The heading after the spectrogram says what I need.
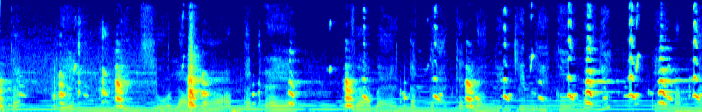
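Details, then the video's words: Eurasian coots on a trapping lure recording used late in the season: a dense chorus of overlapping harsh, nasal calls, some rising and falling, repeated rapidly over steady droning tones. "Tiếng Sâm Cầm"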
